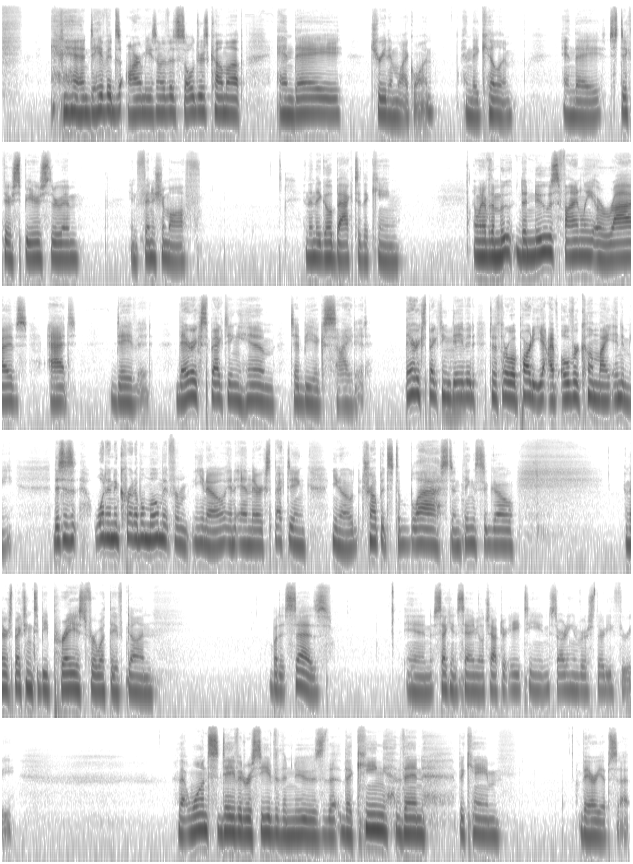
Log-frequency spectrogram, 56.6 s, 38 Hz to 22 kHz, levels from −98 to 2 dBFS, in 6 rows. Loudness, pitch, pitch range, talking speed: -40 LUFS, 140 Hz, 125-150 Hz, 130 wpm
